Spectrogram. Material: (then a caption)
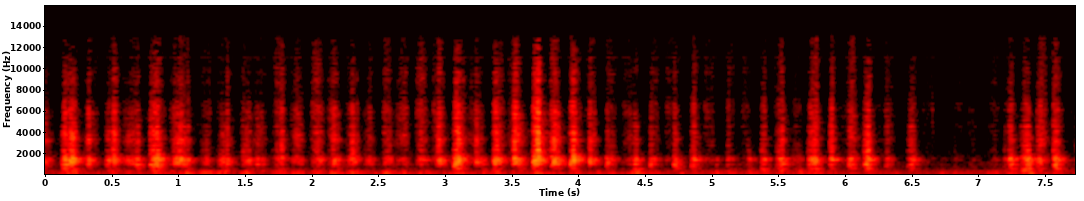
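Coated paper. A wooden stylus scrapes long, rapid strokes across a flat black-coated scratch-art card. The result is a dry, bright, raspy scratching that comes in quick, uneven bursts of several strokes per second, with a steady hiss centered around 1.5 kHz and little low end.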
